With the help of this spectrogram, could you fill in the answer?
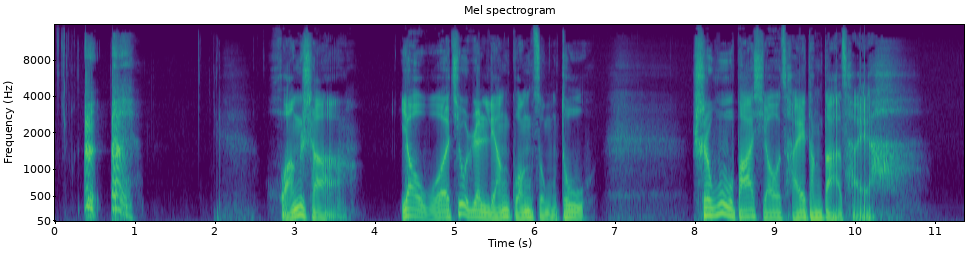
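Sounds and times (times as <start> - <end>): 
man clearing his throat: 0.4 - 1.1
speech: 2.8 - 3.8, 4.4 - 7.2, 8.0 - 10.5.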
